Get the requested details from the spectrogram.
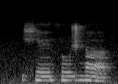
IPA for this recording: ç ẽ θ ũ ʒ ŋ ã

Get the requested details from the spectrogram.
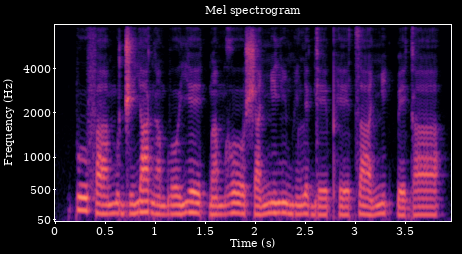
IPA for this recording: p uː˦ f aː˨ m u˨ d͡ʒ i˨ j a˦ ɡ ã˨ b oː˨ j eː˦˨ ɡ͡b ã˨ m ɣ oː˦˨ ʃ a˨ ɲ i˦ j ĩ˦ b ĩ˨ l ɪ˦˨ ɡ eː˨ pʰ eː˨ t͡s aː˦˨ ɲ i˦ k͡p e˨ ɡ aː˦

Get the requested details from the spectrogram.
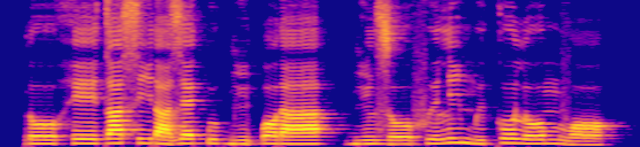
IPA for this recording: ɾ oː˨ h eː˧ d a˦ s i˧ ɾ a˨ z ɛ˦ k͡p u˧ ɡ͡b ĩ˨ ɓ ɔ˧ ɾ aː˧ | ɡ ĩ˨ l z oː˨ f ɨ˧ l i˦ m ɨ˨ k o˦ l oː˧ m v ɔ˨

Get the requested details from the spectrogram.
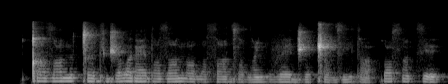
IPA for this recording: ǃ ɜ zˤ ɑ n ʊ ǀ ə d ɪ d͡ʒ ʊ lˠ i ɾ æ d ɜ zˤ i n ɜ ðˤ ə sˤ ɛ d͡z ʊ dˤ ɛ̃ ʎ ʊ v ɛ d͡ʒ ɜ ǁ ɒ d͡z i d ɑ | ɾ ʊ sˤ ɛ̃ t͡s ɪ

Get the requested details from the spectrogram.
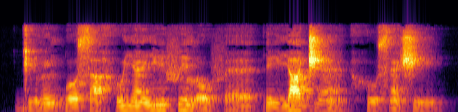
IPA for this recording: ɡ i˨ l ĩ˧ ɡ͡b o˧ s a˨ h u˨˦ j ɛ̃˧ j i˦ f i˦ l o˦˨ f ɛ˨˦ | ɾ i˧ j a˦ d͡ʒ ɛ̃˦˨ | h u˨ s ɛ̃˨˦ ʃ i˧

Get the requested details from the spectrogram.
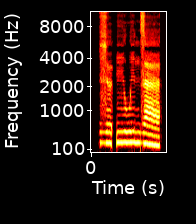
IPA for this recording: z ø ʔ i w i n z æ

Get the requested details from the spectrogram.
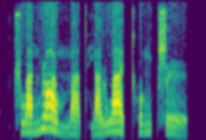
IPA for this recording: ʈ͡ʂ w a˧˥ n ɻ ɑ˥˩ ʊ̯ m ä˨˩ t̪ʰ j ä˦ ɻ w a˥˩ ɪ̯ kʰ ʊ˥ ŋ ʈ͡ʂ ɻ̩˥˩

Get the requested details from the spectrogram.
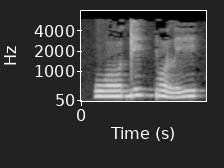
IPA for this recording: w o˧ d i˦ ɡ͡b o˦˨ l i˨˦

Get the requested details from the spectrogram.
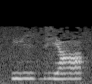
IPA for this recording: j i ɡ zʲ ɑ

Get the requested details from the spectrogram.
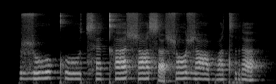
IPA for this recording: ɮ oː kʰ oː t͡sʰ æ kʰ a ɬ ɑ s ɑ̰ ɬ ɔ ɮ ɑː b ɑ tʰ r a

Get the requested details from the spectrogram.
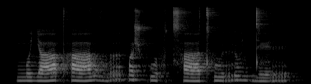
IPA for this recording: ŋʷ e˨ ʎ aː˩˥ pʰ aː˨˩˦ v ɔ̤˨˩˦ r p ʌ˥˨ ʃ kʷ ʌ˨˩˦ f t͡sʰ aː˨˩˦ tʰ u˨ r u˥˨ ʎ d e˨˩˦ r

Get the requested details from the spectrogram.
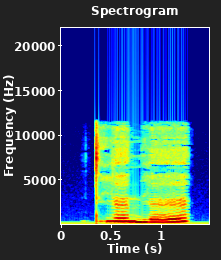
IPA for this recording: t̪ʰ j ɛ˥ n̪ j ɛ˧˥

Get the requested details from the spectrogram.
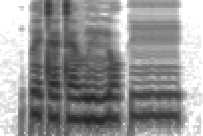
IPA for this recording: p e˦ t ɛ˨ t ɛ˨ v ĩ˨ n o˧ k iː˦

